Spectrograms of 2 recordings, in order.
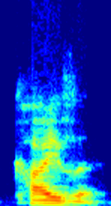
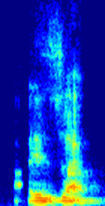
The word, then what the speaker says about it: Kaiser: Kaiser. काइजा Kaiser. Because you said that are would be silent, तो मैं उस लिहाज से बस बिल्कुल.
